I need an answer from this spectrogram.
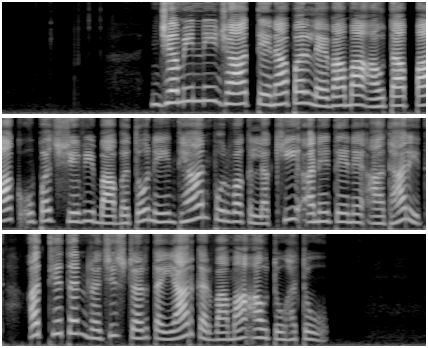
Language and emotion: Gujarati, neutral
